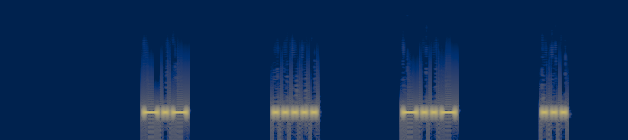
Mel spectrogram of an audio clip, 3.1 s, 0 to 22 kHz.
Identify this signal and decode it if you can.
Morse code, heard as a keyed tone, about 50 wpm, spaced as for 17 wpm, 700 Hz. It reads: K5XS
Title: USA Call Signs - 4 Characters - 6x Character Spacing - 50wpm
